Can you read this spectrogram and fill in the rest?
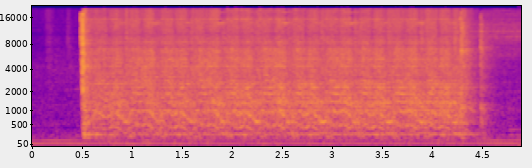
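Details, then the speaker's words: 1985 Dodge GLH-T with a rebuilt 2.2L turbo GLHS engine swap, first start attempt: the starter spins the engine at about four beats a second for four seconds but it never fires. A crank-no-start; no spark is suspected, though the coil is hooked up. "is it getting not sparkle do you have the coil hooked up yeah the coil is hooked up right it was only off 15 times it sounds like it's changing"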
